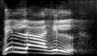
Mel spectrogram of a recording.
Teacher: बिल्ला में अल्लाह पाक के लाम से पहले जेर आ रही है, इसलिए अल्लाह पाक का लाम बारीक पढ़ेंगे.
